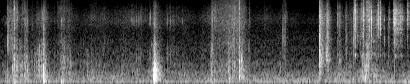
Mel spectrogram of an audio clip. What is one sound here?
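Cardboard boxes knock and thud as they are set down on a hard table.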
